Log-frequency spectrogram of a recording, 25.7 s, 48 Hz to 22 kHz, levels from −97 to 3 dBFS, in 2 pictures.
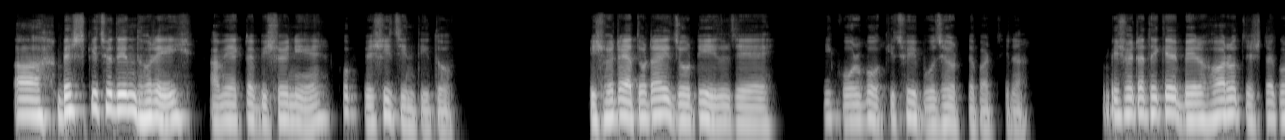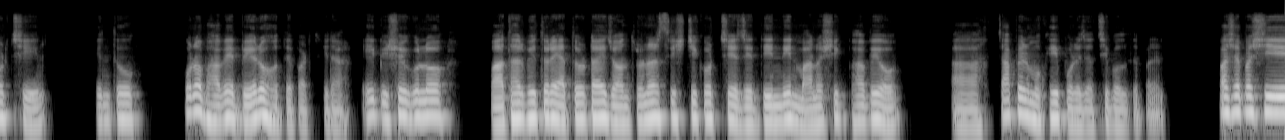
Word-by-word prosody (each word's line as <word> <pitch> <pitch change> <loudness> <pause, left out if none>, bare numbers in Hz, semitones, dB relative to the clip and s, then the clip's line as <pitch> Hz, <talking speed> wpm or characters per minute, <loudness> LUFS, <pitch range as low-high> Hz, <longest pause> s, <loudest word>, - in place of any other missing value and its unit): আহ। 150 -1 +6 0.2
বেশ 175 0 +8
কিছুদিন 185 -1 +7
ধরেই 130 -3 +7 0.4
আমি 110 +2 -1
একটা 115 +2 -5
বিষয় 120 +4 0
নিয়ে 105 -1 0 0.3
খুব 165 - -6 0.2
বেশি 110 +7 0
চিন্তিত। 90 -3 -4 1.6
বিষয়টা 130 +5 +3
এতটাই 135 +4 +3
জটিল 115 -1 +2 0.2
যে, 105 -1 0 0.7
কি 130 - -10
করব 115 +1 -3 0.2
কিছুই 120 +2 -2
বুঝে 100 +1 -2
উঠতে 95 0 -10
পারছি 90 0 -9
না। 85 - -6 0.9
বিষয়টা 155 +2 +2
থেকে 160 +1 +2 0.2
বের 120 0 +4
হওয়ারও 145 +4 +4
চেষ্টা 115 +3 -5
করছি 130 -4 -4 0.7
কিন্তু 115 +2 -6 0.6
কোনভাবে 135 -8 0
বেরও 130 +6 +3
হতে 100 -3 -6
পারছি 90 0 -13
না। 90 - -7 0.3
এই 145 - -2
বিষয়গুলো 135 +2 0 0.6
মাথার 105 +5 +1
ভিতরে 130 +1 +2
এতটাই 125 +3 +1
যন্ত্রণার 115 +4 0
সৃষ্টি 130 0 -4
করছে 125 0 -3
যে, 105 - -1
দিন, 110 0 +1
দিন 125 0 +2
মানসিকভাবেও 110 +3 -3 0.7
আহ 90 0 -6 0.2
চাপের 145 +1 -1
মুখেই 120 +3 -1
পড়ে 95 -2 -4
যাচ্ছি 90 0 -10
বলতে 90 -2 -7
পারেন। - - -12 0.6
পাশাপাশি 165 0 +1
125 Hz, 125 wpm, -22 LUFS, 110-140 Hz, 1.6 s, বেশ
